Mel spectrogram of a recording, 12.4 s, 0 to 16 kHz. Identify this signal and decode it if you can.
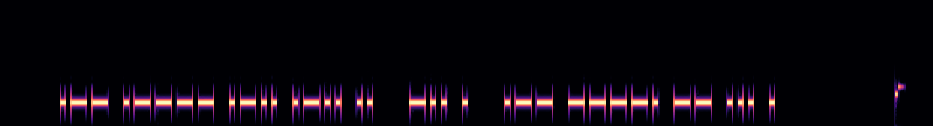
Morse code, heard as a keyed tone, about 17 wpm, 700 Hz. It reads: W1LLI DE W9MSE
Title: USA Callsign DE Callsign - 5 Characters - 17wpm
